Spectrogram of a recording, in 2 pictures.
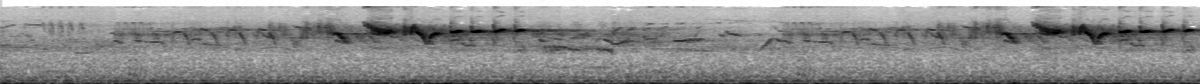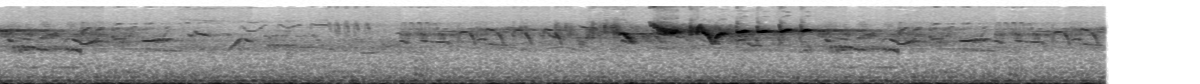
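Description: Songbird chirping and trilling in three short bursts about three and a half seconds apart, over a faint steady hiss; the sound cuts off abruptly near the end.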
